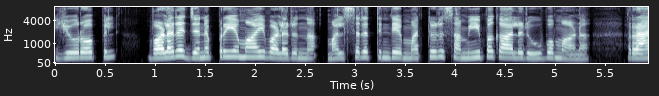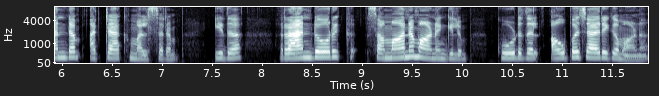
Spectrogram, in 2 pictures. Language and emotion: Malayalam, neutral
